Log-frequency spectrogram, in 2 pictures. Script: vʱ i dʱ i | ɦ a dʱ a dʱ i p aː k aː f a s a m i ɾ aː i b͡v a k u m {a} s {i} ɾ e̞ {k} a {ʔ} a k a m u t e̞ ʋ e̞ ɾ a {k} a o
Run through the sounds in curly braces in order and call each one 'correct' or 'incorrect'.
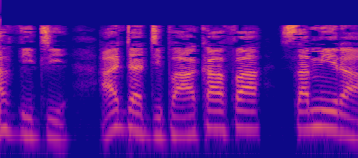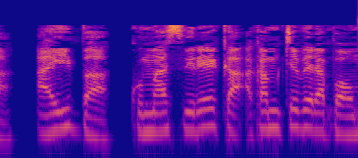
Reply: correct, correct, correct, correct, incorrect: p

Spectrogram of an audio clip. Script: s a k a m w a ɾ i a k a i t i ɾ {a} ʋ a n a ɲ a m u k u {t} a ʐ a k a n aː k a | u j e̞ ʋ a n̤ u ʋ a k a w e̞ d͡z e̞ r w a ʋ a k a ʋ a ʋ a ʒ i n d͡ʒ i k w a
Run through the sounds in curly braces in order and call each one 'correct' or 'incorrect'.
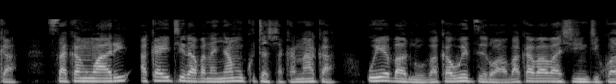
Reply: correct, correct

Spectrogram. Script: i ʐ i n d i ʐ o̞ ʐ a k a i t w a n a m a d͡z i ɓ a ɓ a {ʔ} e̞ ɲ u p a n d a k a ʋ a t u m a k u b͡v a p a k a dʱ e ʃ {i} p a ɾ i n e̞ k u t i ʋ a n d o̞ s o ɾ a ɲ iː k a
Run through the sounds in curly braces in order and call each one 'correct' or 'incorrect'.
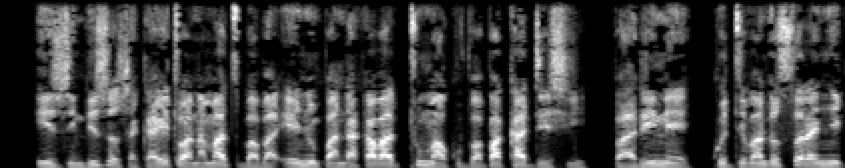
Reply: correct, correct

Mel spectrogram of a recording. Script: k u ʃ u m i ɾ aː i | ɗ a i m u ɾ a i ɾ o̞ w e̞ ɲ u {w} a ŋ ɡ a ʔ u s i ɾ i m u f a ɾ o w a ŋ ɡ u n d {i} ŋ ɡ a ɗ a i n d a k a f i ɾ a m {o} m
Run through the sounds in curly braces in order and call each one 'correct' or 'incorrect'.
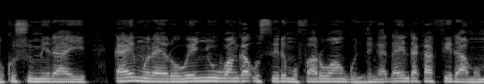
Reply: correct, correct, incorrect: u

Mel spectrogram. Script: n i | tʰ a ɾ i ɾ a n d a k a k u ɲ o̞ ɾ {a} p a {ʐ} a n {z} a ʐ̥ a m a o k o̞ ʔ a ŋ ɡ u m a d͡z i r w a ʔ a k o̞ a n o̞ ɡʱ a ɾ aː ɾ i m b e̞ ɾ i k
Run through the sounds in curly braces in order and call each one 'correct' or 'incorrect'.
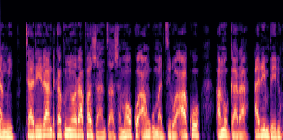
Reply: correct, correct, correct

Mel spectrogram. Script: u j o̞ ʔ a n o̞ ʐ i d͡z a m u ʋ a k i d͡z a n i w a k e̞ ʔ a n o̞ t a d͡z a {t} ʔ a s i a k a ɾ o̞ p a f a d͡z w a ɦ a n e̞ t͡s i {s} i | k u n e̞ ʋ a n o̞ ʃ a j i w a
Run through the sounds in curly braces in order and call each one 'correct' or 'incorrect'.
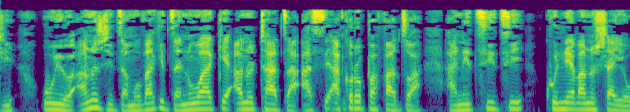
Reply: incorrect: none, incorrect: t͡s

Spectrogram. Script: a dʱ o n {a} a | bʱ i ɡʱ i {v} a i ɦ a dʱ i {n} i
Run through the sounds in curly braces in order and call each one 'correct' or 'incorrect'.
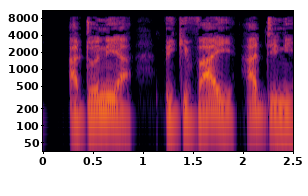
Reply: incorrect: i, correct, correct

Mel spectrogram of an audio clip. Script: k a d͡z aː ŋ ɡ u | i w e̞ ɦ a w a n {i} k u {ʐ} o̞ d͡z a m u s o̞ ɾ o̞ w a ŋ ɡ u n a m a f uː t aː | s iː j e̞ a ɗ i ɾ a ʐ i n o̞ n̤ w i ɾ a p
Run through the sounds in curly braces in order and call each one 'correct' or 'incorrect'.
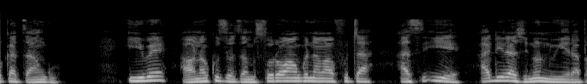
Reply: incorrect: a, incorrect: z

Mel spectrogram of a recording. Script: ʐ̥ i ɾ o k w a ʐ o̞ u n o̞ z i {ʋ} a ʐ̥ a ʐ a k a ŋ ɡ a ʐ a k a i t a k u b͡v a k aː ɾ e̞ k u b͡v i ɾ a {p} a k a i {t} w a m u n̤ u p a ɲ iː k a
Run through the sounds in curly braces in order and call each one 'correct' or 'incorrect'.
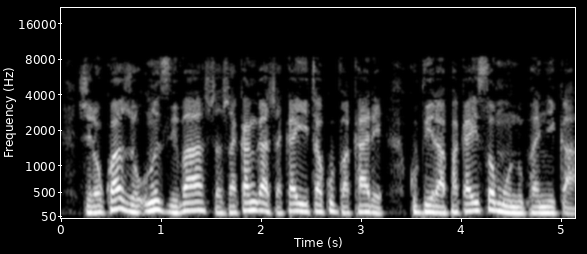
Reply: correct, correct, incorrect: s

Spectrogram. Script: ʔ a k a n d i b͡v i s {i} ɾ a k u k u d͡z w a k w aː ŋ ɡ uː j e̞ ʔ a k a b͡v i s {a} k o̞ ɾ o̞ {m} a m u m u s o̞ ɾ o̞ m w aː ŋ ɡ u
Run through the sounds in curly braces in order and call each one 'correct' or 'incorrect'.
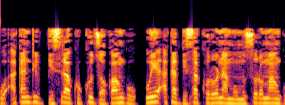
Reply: correct, correct, incorrect: n

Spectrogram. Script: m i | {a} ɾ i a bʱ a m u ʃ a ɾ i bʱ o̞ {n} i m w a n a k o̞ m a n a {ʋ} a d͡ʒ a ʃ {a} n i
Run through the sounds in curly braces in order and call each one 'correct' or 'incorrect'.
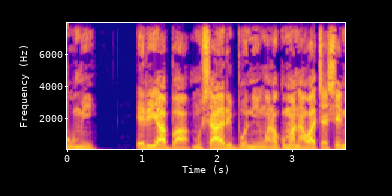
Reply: incorrect: e, correct, incorrect: w, incorrect: e

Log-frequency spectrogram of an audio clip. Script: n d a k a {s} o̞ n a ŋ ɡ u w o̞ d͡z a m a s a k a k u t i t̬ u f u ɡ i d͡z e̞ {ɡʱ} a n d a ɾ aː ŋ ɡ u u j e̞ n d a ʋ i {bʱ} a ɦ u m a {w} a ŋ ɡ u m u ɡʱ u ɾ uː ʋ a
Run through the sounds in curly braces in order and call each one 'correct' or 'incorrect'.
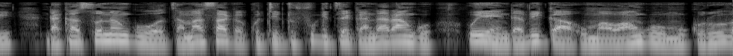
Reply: correct, correct, incorrect: ɡʱ, correct

